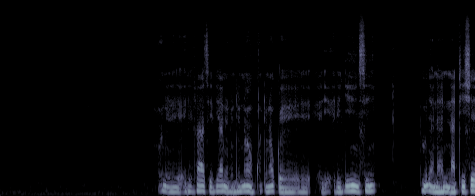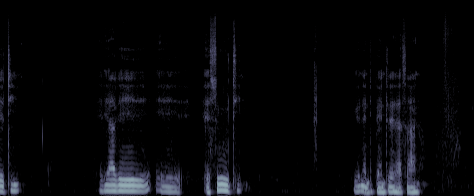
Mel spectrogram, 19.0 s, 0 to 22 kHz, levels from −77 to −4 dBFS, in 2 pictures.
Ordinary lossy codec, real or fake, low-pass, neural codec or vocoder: none; fake; 19.8 kHz; vocoder, 44.1 kHz, 128 mel bands every 512 samples, BigVGAN v2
